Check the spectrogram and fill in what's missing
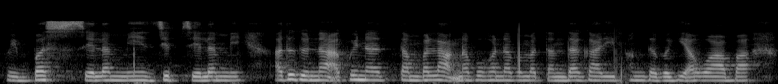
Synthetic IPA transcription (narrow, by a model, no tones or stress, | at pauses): kʰojbɐsːelɐmːid͡ʒip̚selɐmːi | ɐdudunɐɐ̰kʰojnɐtɐmbɐlak̚nɐbɐɦotnɐbɐmɐtɐmdɐɡaɾipʰɐŋdɐbɐɡiɐwabɐ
